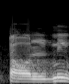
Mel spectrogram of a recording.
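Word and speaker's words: Ptolemy: यह शब्द इस शब्द में ध्यान रखिएगा पी को साइलेंट लिया गया है। तो ये शब्द वास्तव में इस चिन्हों के आधार पर बनेगा। टॉलस बनेगा। टॉलमी बनेगा।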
